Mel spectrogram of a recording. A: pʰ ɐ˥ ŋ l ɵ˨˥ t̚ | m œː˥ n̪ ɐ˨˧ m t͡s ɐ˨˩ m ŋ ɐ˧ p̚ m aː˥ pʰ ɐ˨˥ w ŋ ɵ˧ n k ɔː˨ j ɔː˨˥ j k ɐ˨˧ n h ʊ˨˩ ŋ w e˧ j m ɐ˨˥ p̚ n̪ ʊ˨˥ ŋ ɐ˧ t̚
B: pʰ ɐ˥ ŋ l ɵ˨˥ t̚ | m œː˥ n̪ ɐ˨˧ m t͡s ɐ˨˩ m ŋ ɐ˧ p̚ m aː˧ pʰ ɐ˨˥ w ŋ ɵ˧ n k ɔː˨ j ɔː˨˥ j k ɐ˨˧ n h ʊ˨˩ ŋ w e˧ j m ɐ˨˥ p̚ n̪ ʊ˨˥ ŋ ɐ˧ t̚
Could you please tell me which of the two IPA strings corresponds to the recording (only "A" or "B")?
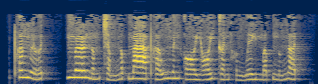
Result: B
